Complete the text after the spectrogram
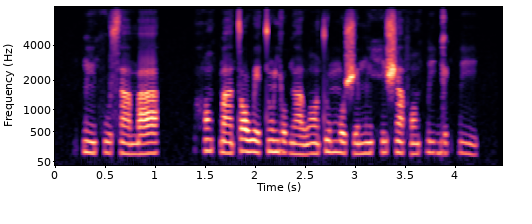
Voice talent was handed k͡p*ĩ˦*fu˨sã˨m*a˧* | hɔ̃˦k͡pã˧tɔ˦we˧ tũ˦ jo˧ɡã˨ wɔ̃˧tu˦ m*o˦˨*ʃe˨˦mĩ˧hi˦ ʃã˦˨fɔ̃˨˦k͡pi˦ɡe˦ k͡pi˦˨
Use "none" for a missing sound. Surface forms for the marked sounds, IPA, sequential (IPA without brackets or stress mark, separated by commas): ĩ˨, a˨˦, o˦˨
